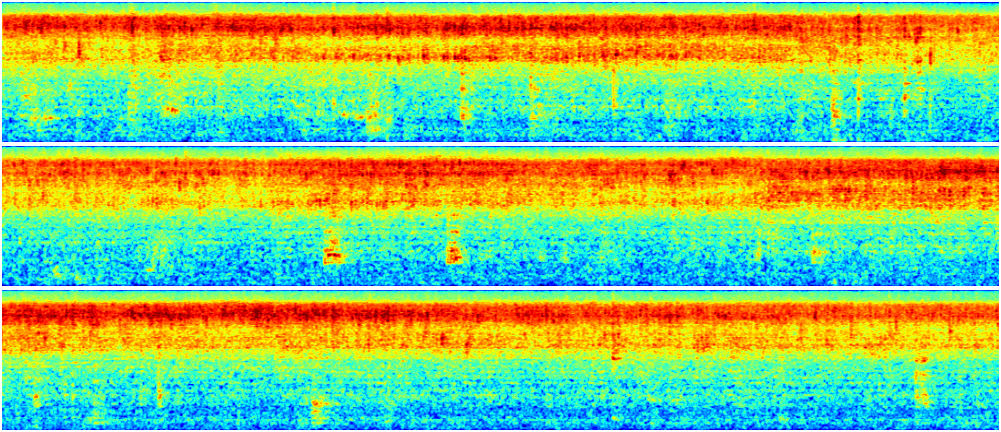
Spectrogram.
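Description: Chicken pieces shallow-frying in hot oil in a wide pan: a steady sizzle, with scattered small pops and clicks as a metal spoon turns the pieces.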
